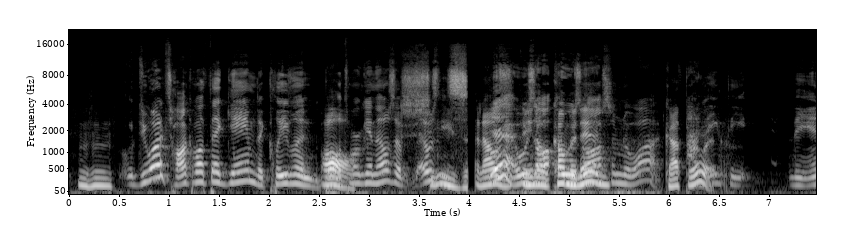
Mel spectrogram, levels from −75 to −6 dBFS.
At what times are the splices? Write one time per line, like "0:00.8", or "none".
0:04.0
0:05.9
